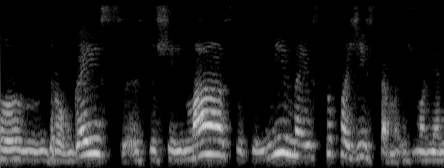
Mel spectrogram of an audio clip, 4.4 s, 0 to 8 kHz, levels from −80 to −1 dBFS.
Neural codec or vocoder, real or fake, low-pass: none; real; 7.2 kHz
